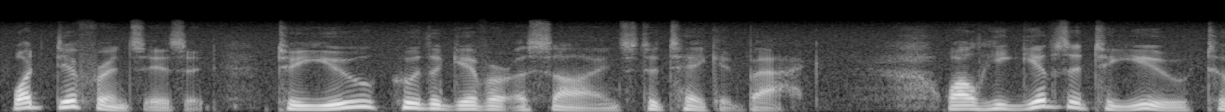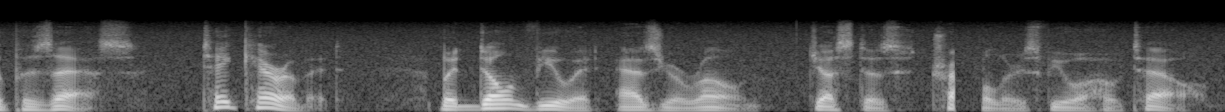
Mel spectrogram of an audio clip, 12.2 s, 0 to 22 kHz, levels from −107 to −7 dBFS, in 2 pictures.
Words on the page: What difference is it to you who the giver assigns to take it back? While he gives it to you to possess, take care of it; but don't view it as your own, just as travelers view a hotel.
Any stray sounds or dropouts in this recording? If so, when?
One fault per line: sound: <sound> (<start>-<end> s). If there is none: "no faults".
sound: dropout (10.9-11.0 s)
